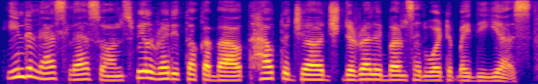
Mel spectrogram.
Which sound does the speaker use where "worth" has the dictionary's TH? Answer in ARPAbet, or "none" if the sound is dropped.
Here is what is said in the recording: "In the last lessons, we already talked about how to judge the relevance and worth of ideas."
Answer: T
